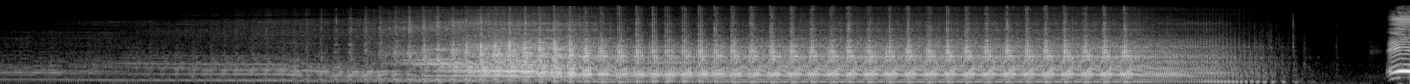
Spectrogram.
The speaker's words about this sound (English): So as promised, I think we're going to be able to get a good listen to his motorcycle as it pulls up to the house.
